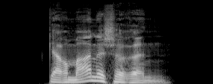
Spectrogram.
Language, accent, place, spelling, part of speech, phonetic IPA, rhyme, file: German, Germany, Berlin, germanischeren, adjective, [ˌɡɛʁˈmaːnɪʃəʁən], -aːnɪʃəʁən, De-germanischeren.ogg
- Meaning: inflection of germanisch: 1. strong genitive masculine/neuter singular comparative degree 2. weak/mixed genitive/dative all-gender singular comparative degree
